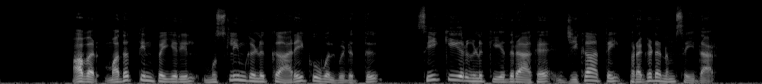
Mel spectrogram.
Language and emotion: Tamil, neutral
